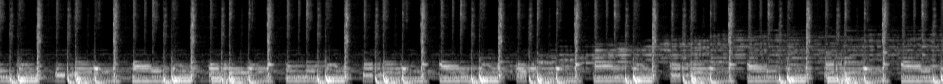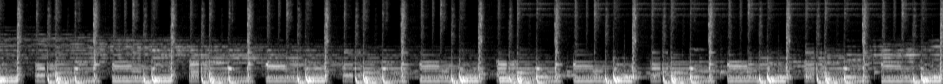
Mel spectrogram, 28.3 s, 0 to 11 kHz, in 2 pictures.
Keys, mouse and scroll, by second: 3.6 click, 5.2-6.4 drag, 10.6 right click, 11.5-12.9 middle drag, 14.0 right click, 18.7 click, 23.8 middle click, 24.5 middle click, 25.2 middle click, 25.4 middle click, 26.0 KP_7, 27.7 shift+a.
